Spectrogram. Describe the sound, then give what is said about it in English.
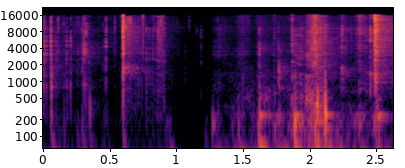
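A can of soil is opened with crinkly tearing and crunching, a few short bursts early on, then a pause and a louder, busier stretch of crackling rustles. “I have a can here. It's a soil can, which is kind of interesting. Here we go. You ready for this ASMR?”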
